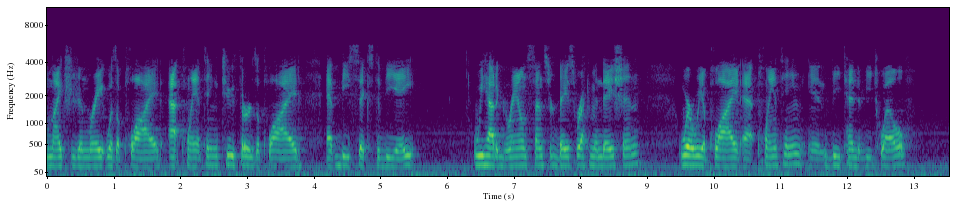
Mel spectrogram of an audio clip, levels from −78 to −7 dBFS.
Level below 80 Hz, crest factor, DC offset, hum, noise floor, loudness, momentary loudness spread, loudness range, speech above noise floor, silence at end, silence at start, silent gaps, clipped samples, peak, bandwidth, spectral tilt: -54 dBFS; 20 dB; under 0.1%; none; -50 dBFS; -31 LUFS; 10 LU; 3 LU; 20 dB; 0.05 s; 0 s; none; under 0.1%; -12 dBFS; 5.8 kHz; -9.5 dB/octave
